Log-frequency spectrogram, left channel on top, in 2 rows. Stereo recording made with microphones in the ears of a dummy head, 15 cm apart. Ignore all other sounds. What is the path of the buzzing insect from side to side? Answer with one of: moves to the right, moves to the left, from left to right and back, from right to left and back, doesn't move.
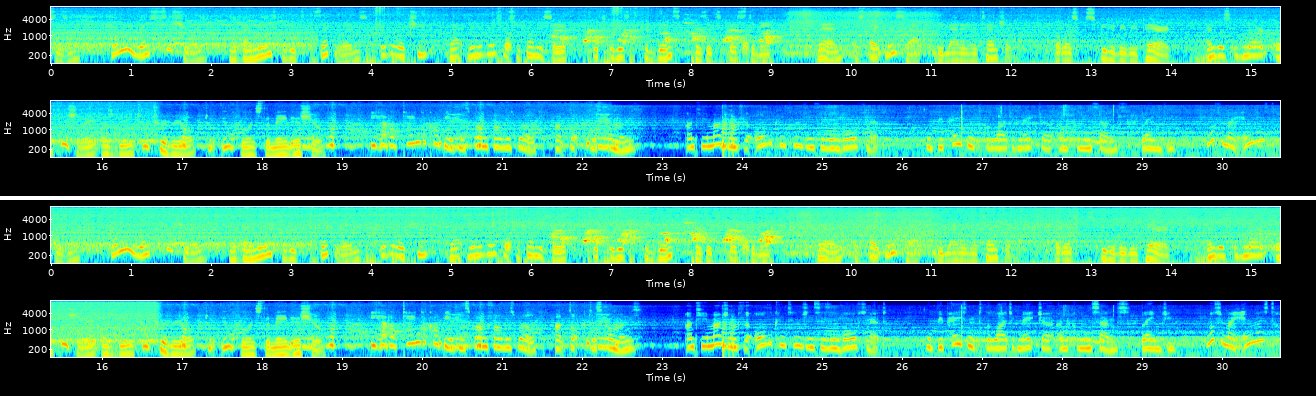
from left to right and back.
